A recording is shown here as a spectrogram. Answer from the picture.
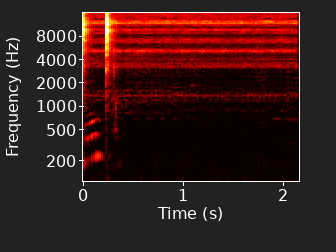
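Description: A metal whisk taps once against the saucepan, then a faint steady hiss with a few thin high tones.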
